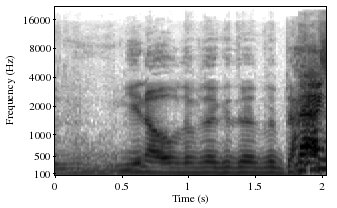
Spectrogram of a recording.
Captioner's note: laughs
